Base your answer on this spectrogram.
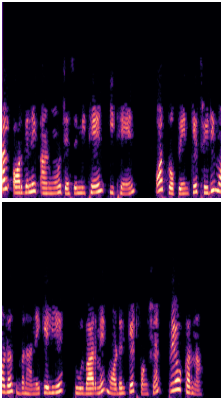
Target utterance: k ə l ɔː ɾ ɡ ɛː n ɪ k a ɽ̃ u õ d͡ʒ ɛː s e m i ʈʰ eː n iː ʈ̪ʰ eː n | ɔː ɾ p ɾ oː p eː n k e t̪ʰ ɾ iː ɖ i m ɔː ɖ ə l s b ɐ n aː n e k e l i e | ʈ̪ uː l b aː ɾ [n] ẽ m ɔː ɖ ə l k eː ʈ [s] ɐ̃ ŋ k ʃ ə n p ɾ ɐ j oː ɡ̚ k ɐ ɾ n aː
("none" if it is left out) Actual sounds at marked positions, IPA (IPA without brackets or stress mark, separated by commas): m, f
